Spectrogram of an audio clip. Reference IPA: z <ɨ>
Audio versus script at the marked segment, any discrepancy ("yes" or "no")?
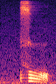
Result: no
